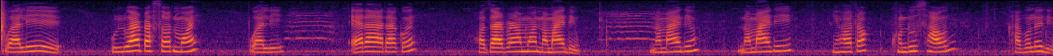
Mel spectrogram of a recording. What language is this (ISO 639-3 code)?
asm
